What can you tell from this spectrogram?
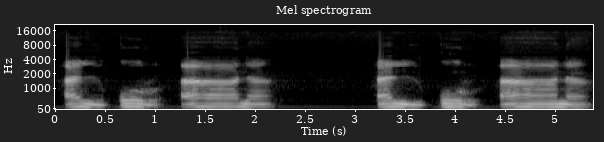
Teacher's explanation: را کے اوپر ساکن ہے اور اس سے پہلے والے حرف کے اوپر پیش ہے، تو اس حالت میں بھی را کو موٹا پڑھیں گے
